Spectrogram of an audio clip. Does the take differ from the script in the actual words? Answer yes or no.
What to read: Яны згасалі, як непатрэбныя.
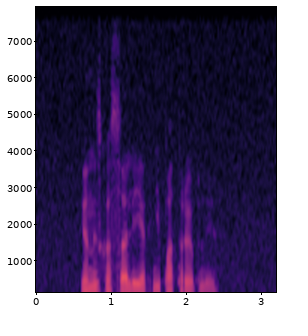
no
